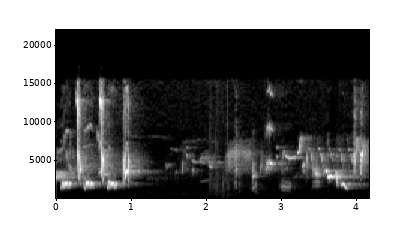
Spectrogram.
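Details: A wild forest sikatan londo flycatcher opens with loud, buzzy squeaky notes, then continues in softer, scattered chirps and short whistled phrases.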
